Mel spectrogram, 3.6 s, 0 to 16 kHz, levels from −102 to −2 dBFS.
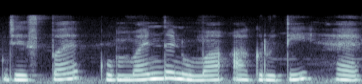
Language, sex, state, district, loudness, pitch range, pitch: Hindi, female, Chhattisgarh, Raipur, -14 LUFS, 200-230 Hz, 210 Hz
